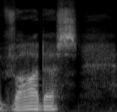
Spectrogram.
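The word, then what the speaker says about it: Bardas: about here the name bardis was a popular Armenian name it can be pronounced with a V so in some texts you see vardas and the similar Banes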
